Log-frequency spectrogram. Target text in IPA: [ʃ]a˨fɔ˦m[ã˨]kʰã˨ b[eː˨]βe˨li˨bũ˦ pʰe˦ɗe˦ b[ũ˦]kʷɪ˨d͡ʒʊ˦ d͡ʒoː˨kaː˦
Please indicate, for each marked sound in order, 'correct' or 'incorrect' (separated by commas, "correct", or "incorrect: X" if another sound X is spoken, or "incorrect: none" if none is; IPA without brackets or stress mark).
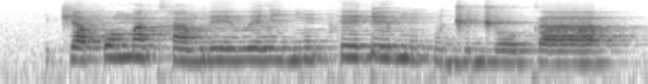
incorrect: t͡ʃ, correct, correct, incorrect: ũ˨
